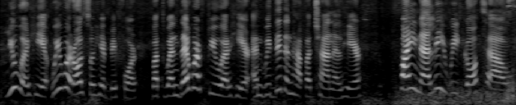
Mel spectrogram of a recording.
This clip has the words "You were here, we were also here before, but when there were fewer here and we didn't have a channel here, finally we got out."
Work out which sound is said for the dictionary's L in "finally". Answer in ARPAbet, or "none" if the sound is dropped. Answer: L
